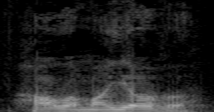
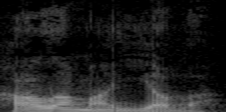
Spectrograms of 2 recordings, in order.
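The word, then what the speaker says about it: Halamajova: Her name is Francesca Halamayova. H-A-L-A-M-A-J. The J is pronounced as Ya. O-V-A. Halamayova.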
